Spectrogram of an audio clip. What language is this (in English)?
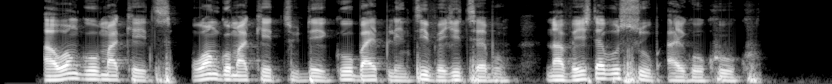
Nigerian Pidgin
